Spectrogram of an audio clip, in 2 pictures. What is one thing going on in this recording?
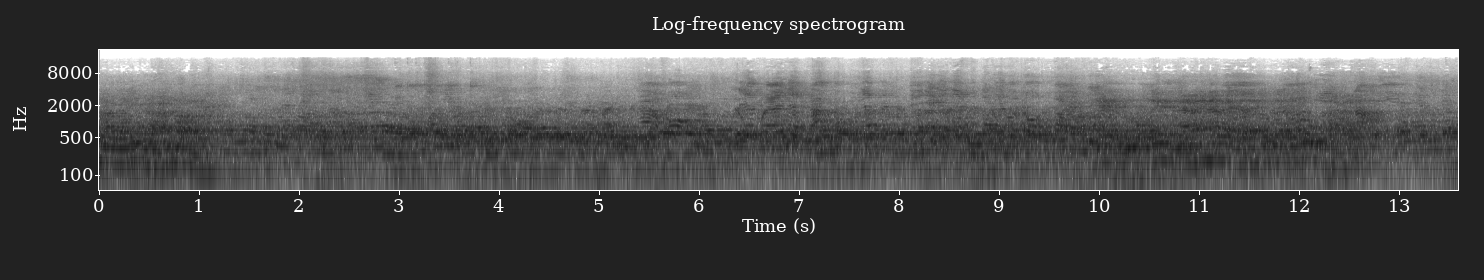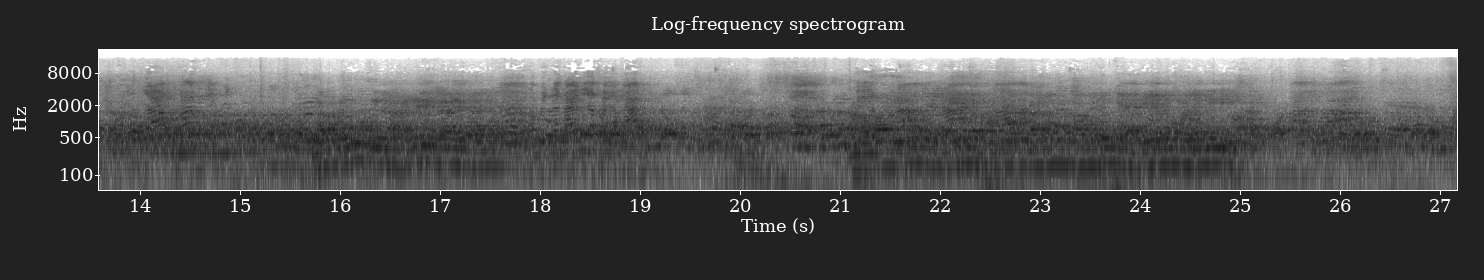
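A group of men chant together in a steady drone, echoing slightly in a large hall.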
